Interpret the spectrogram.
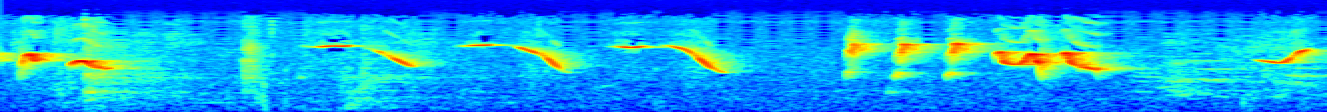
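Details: Spotted morning-thrush song of loud, pure whistles that swoop downward, spaced evenly, followed by a faster cluster of rising and falling whistled notes and a final upslurred note.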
